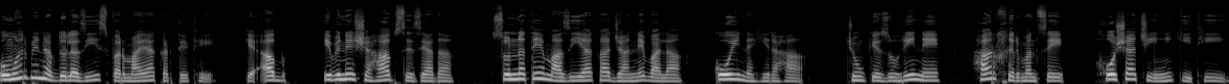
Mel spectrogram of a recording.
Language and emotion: Urdu, neutral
